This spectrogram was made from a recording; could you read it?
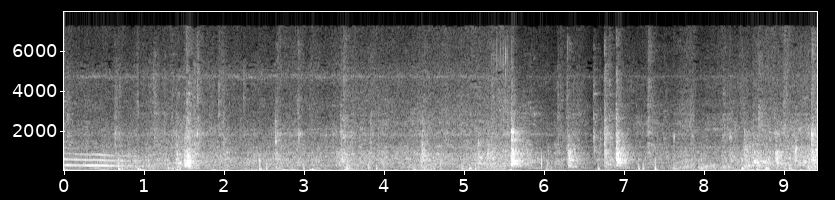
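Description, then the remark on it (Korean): A small cart being pushed rattles and clatters as it rolls along, a steady jangle broken by irregular louder knocks and bumps, with a brief squeak at the start and no talking. “덜컹덜컹 소리도 나네, 수레에서.”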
